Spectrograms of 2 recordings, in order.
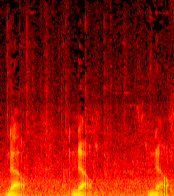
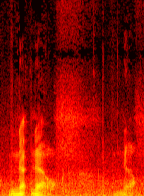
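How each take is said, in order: Both takes have the same delivery.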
